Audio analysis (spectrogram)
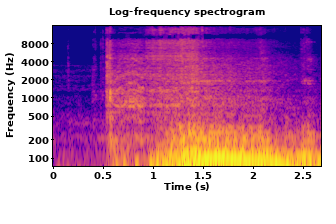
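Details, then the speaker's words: Mustang GT after refurbishing gas tank with new fuel pump, level sender and fuel filter; previously died. Short crank, crisp catch, strong rise into a rev that holds smoothly without stumbling: normal start and rev. "cool so it runs now again it doesn't die anymore it's got gas so that's a that's a big step done"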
